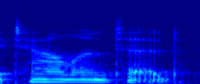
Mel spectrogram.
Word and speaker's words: talented: slowly talented but definitely I would never say it without the T if I was saying the word slowly I would say talented um if you're going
